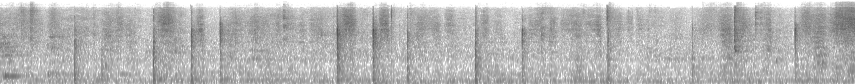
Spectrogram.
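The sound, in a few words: writing on the board during a calculus lecture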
